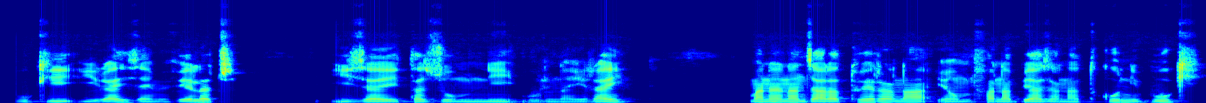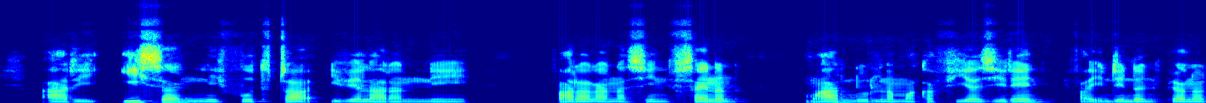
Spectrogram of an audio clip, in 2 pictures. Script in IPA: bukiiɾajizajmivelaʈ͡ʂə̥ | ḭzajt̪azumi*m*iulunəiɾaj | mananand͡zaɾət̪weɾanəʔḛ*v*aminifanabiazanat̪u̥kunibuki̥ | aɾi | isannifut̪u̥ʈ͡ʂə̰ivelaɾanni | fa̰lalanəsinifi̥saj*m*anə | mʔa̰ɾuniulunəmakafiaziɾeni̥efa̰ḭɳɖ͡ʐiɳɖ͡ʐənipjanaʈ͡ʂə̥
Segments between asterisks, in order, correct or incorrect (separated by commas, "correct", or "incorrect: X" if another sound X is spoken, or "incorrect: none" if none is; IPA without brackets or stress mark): incorrect: n, incorrect: w, incorrect: n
